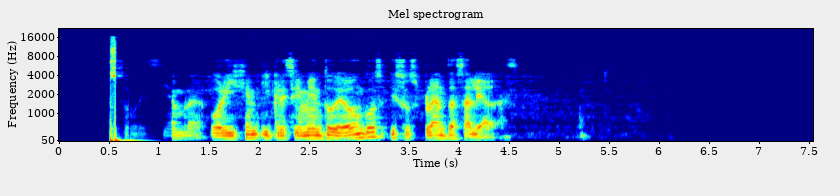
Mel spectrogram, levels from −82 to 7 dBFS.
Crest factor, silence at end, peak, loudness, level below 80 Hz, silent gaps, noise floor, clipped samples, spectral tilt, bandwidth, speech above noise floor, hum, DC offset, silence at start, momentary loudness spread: 16 dB; 3.1 s; -2 dBFS; -16 LUFS; -36 dBFS; none; -87 dBFS; under 0.1%; -5.5 dB/octave; 16.5 kHz; 72 dB; none; under 0.1%; 0.5 s; 16 LU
